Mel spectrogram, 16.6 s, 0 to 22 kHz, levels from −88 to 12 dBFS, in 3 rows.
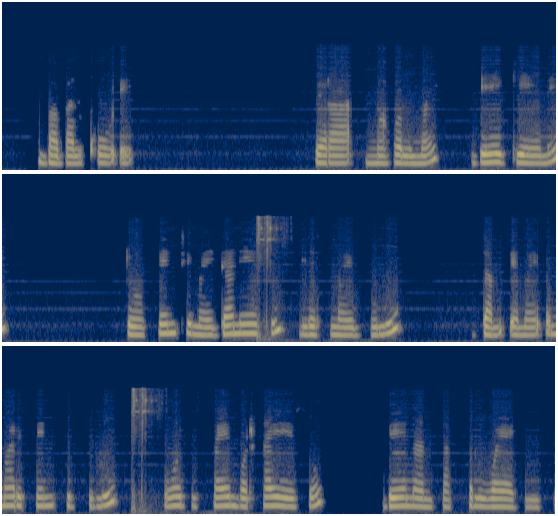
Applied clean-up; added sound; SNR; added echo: neural separator model SepFormer DNS4.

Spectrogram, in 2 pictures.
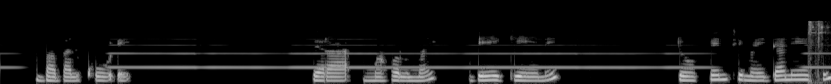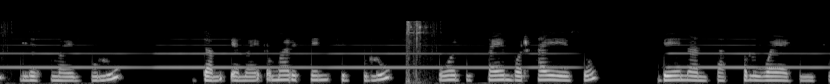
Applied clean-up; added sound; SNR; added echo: none; Wind instrument, woodwind instrument + Keys jangling; 13 dB; none.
